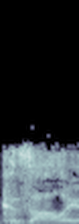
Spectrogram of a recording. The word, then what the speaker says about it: Cazale: Let's talk about Fredo, John, because I think Cazale is how you pronounce it.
